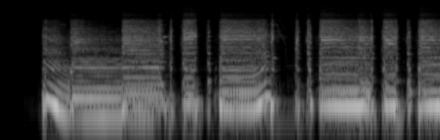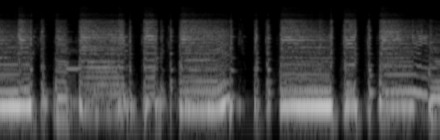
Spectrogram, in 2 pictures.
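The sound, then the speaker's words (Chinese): Music with its low frequencies boosted by EQ, giving a thick, bassy, slightly muffled tone; a steady run of loud, chopped notes plays without any talking. “那首先我们先听看看，我们强调低低频的部分。”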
